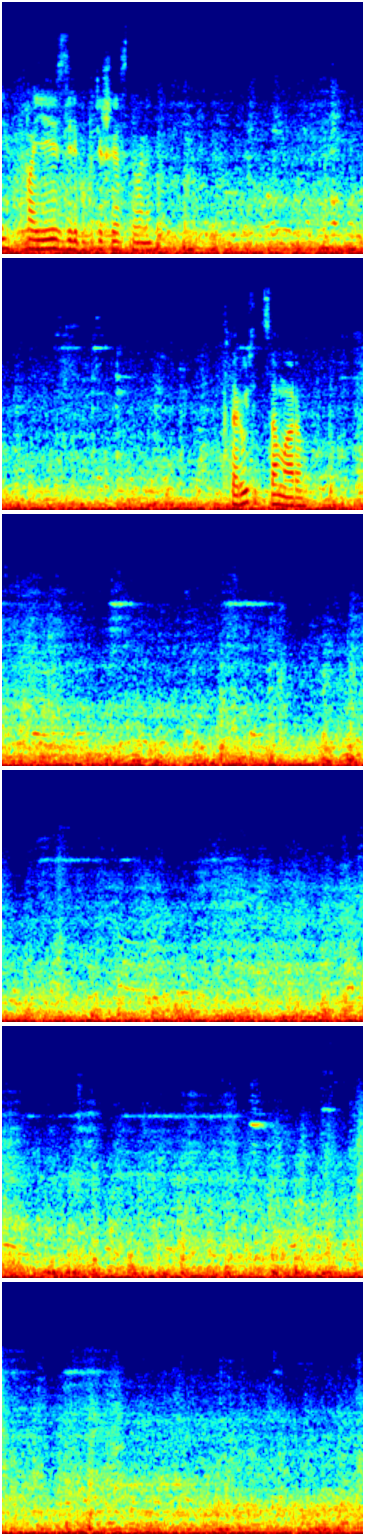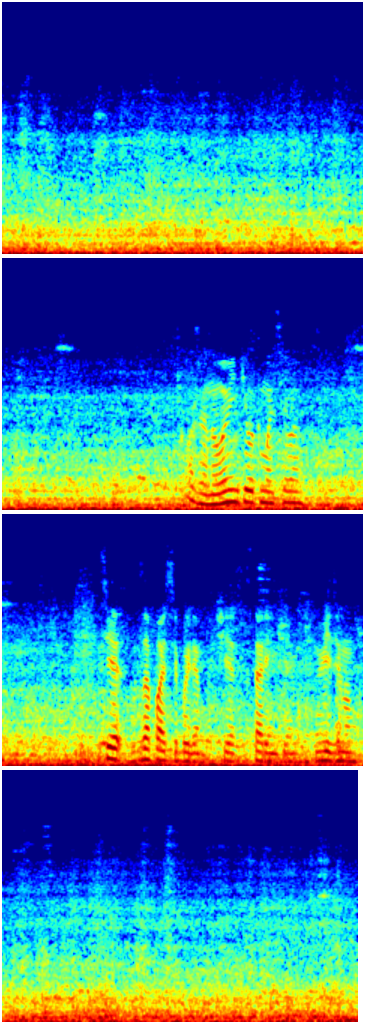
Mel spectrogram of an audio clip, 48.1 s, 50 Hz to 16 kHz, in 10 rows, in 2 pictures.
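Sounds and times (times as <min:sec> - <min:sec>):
railcar rumbling on rails: 0:00.0 - 0:48.0
faint high wheel squeal: 0:11.1 - 0:11.6, 0:12.6 - 0:13.2, 0:22.6 - 0:22.9, 0:34.4 - 0:34.7, 0:38.4 - 0:38.8.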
